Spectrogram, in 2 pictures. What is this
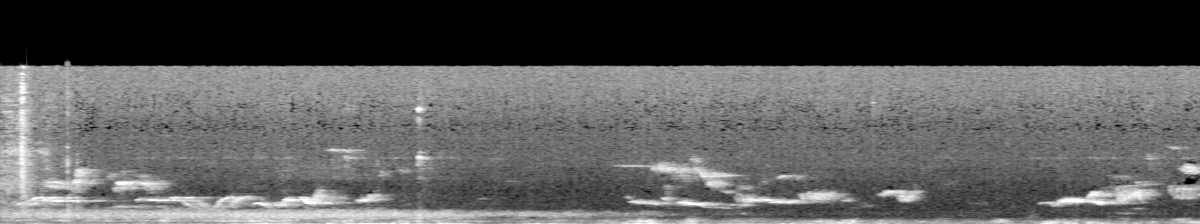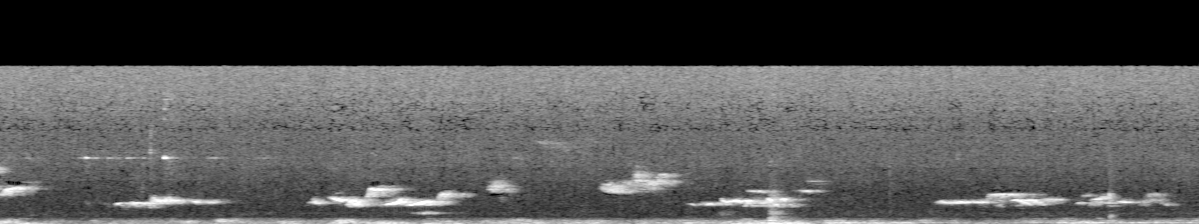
Soundscapes > Nature
A recording of bird song made in my garden.
birds, bird, spring, nature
